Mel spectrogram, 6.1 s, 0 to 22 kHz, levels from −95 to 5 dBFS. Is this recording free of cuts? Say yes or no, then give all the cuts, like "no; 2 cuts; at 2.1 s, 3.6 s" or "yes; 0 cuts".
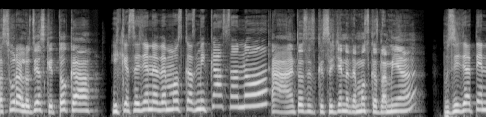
yes; 0 cuts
